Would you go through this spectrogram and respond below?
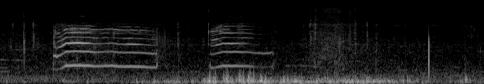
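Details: Homeless cat with beautiful eyes enjoying a head massage gives two clear, drawn-out meows, the first about a second long and steady, the second shorter and slightly falling, over low rumbling handling noise.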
